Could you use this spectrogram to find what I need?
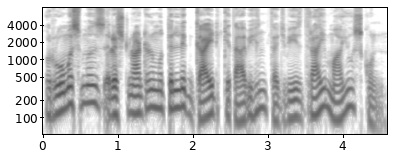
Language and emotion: Kashmiri, sad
